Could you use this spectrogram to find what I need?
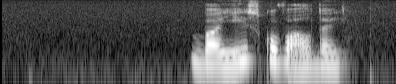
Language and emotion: Russian, neutral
